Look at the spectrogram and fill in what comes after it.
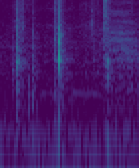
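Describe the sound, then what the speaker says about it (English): Divination of the Ancients oracle cards being shuffled, three quick, faint papery riffles in a short burst, spaced apart and close by. "before I shuffle these Divination of the Ancients and do us a little reading from that Oracle deck"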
